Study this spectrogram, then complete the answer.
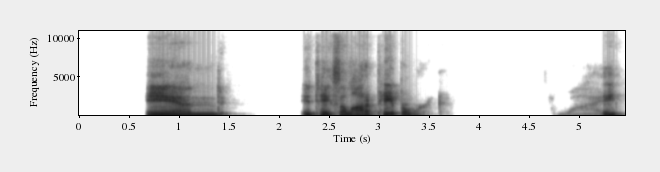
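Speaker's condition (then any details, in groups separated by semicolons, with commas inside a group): No condition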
